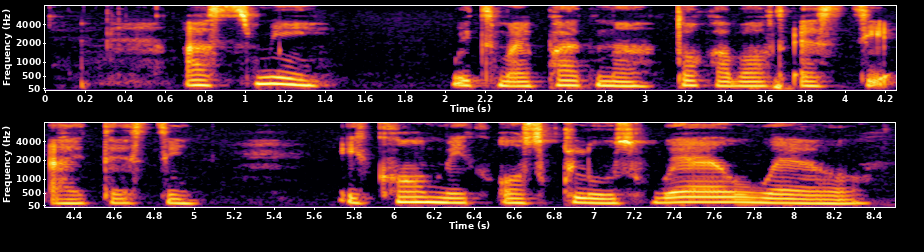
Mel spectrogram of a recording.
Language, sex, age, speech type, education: Nigerian Pidgin, female, 15-29, spontaneous, tertiary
